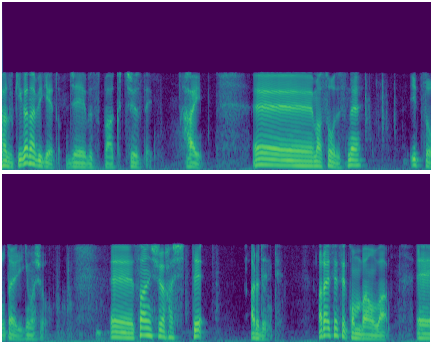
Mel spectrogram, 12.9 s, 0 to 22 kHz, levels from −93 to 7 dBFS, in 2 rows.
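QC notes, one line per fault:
No faults found in the speech recording. Nothing in it needs a timed entry.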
